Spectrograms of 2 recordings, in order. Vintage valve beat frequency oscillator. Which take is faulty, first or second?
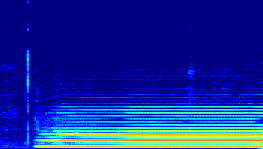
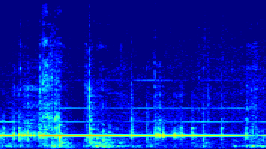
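second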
